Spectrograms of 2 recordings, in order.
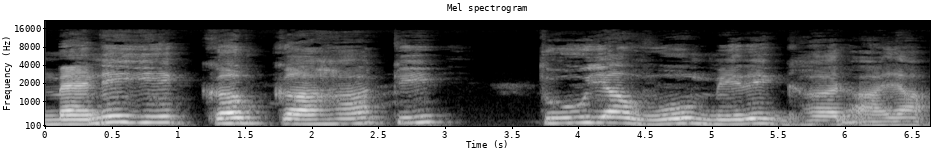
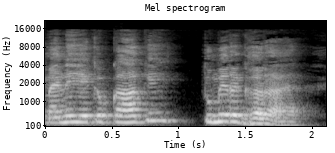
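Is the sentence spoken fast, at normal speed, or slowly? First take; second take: slow; normal. First: The sentence is spoken slowly and drawn out. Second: The sentence is spoken at an ordinary speed. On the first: "slow mo में करूं" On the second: "normal वे में बोलता हूं"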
